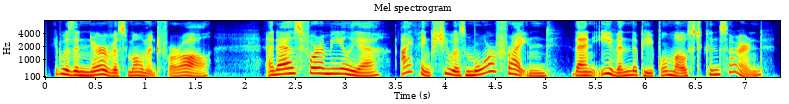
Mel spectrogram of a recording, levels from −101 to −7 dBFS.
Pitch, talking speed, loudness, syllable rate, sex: 215 Hz, 190 wpm, -19 LUFS, 5.3 syllables/s, female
